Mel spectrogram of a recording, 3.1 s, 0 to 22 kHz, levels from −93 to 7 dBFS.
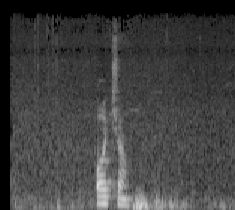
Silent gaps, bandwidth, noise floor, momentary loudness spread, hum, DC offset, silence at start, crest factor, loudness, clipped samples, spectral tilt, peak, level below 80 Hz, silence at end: none; 16 kHz; -44 dBFS; 26 LU; none; under 0.1%; 0.75 s; 20 dB; -19 LUFS; under 0.1%; -7 dB/octave; -2 dBFS; -34 dBFS; 0.15 s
